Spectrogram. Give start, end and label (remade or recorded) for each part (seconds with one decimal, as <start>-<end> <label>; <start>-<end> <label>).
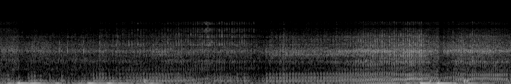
0.0-5.1 recorded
